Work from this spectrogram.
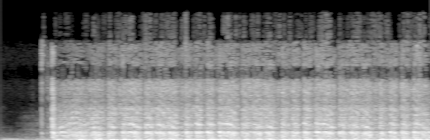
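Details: Mustang GT after refurbishing the gas tank and fitting a new fuel pump, level sender and fuel filter: steady cranking with occasional stronger pulses, close to catching but not running on its own; it ran afterwards.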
